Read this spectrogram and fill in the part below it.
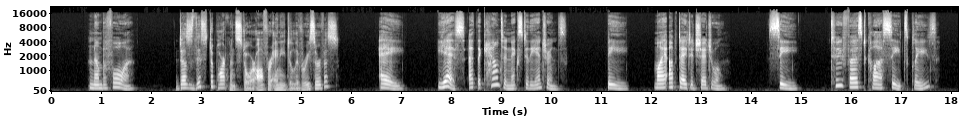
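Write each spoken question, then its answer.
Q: Does this department store offer any delivery service?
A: A: Yes, at the counter next to the entrance.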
